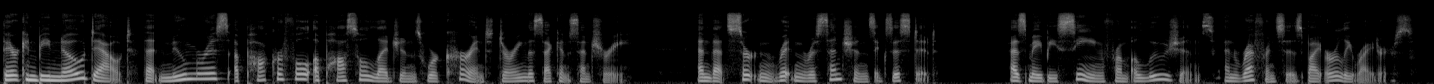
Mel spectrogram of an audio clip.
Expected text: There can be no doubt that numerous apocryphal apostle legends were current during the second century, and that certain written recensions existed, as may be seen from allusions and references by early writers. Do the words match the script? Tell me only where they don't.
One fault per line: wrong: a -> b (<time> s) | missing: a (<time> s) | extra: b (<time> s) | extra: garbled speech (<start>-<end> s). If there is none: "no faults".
no faults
